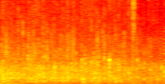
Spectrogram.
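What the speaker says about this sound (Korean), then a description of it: "없으면 박수 한번 쳐줘요." A lecture audience claps in a brief, steady burst of applause, dense and even throughout.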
